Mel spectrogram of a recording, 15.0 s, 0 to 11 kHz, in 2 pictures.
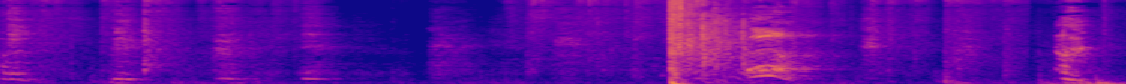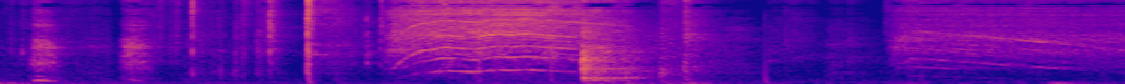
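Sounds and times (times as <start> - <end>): sharp clicks: 4.5 - 5.5
toy blaster flywheels whining: 10.0 - 11.4, 13.4 - 15.0.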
